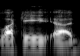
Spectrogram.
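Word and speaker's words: Lachy: It's L-A-C-H-Y is his first name, pronounced Lucky, D-O-L-E-Y, Dolly, and the Australian blues rock guy.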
